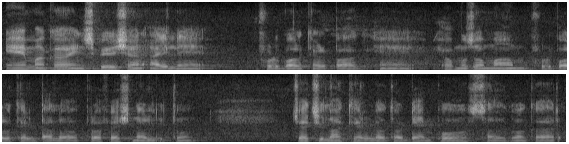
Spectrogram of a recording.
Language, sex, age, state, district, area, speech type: Goan Konkani, male, 18-30, Goa, Quepem, rural, spontaneous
